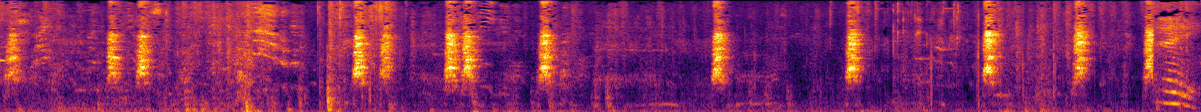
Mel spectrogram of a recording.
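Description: A dog barking: about a dozen short, separate barks spaced irregularly.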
